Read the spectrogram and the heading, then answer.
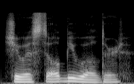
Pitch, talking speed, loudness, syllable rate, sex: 120 Hz, 180 wpm, -15 LUFS, 5.7 syllables/s, male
